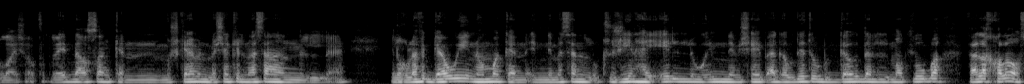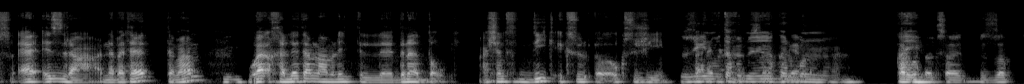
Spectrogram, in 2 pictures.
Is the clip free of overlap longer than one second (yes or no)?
no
